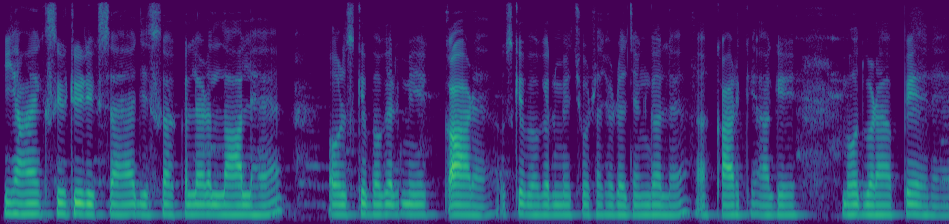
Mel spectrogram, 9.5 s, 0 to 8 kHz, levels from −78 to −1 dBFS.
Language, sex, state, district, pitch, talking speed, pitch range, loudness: Maithili, male, Bihar, Supaul, 130 Hz, 195 wpm, 130-135 Hz, -31 LUFS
